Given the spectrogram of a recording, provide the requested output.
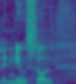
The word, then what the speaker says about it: Nu Soul: però adesso quando si scrive New Soul e non New N-E-W, ma purtroppo va detto N-U-S-O-U-L, New Soul, scrivete così,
